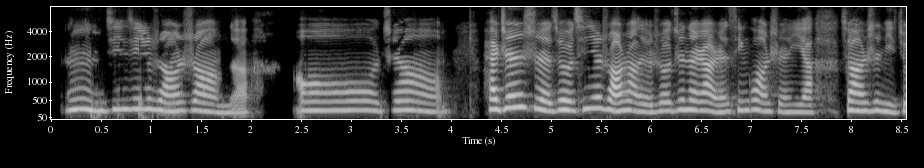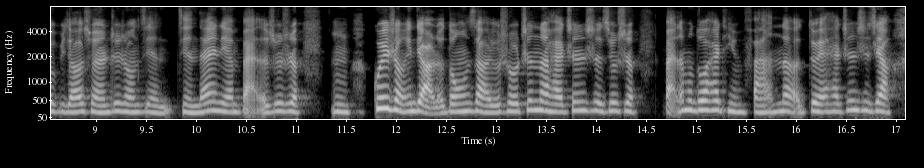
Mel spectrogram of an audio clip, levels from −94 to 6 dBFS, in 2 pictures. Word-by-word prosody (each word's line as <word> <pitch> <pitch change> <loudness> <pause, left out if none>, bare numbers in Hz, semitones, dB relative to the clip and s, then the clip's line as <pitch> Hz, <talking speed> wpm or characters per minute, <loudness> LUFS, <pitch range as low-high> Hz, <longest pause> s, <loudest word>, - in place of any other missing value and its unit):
嗯， 255 -3 +1
清 270 +3 -2
清 275 0 0
爽 225 -2 +2
爽 215 -6 0
的。 - - -2 0.4
哦， 240 0 -1
这 235 +2 -9
样， 230 -4 -1 0.3
还 270 -1 +5
真 315 +5 +5
是 265 -8 +1
就 255 +1 +3
是 240 - +1
清 275 +4 -3
清 295 0 0
爽 230 -4 +5
爽 225 -4 +1
有 195 - -2
时 220 +3 -3
候 230 - -1
真 255 +3 0
的 250 -1 +4
让 230 -3 +4
人 195 +2 -2
心 245 +4 -4
旷 245 -4 0
神 195 -2 -5
怡 195 - -4
啊。 190 0 0 0.2
像 235 -2 +3
是 235 +1 -2
你 205 -4 -2
就 215 +4 -4
比 200 - -8
较 195 +1 +1
喜 210 - -5
欢 185 0 +1
这 220 +2 -3
种 195 -2 -2
简 185 -4 -6
简 190 -3 -3
单 215 +5 +2
一 - - +1
点 200 -3 -1
摆 - - 0
的 185 - -3
就 215 +3 -3
是 210 -2 0 0.3
嗯， 200 -2 -2 0.2
规 295 0 +6
整 240 -6 +3
一 - - +1
点 225 - +5
儿 150 - +3
的 165 - -3
东 205 +2 0
西 220 - -4
啊， 185 -3 +2
有 185 - -3
时 215 +3 -5
候 210 - +1
真 250 +4 -1
的 230 - +4
还 200 -2 +2
真 235 +4 -2
是 225 -1 -2
就 225 +1 -3
是 210 -3 -3 0.2
摆 - - +1
那 230 - -1
么 250 0 +2
多 250 +1 +3
还 250 0 +1
挺 215 -4 -3
烦 190 +1 -3
的。 215 -1 -1
对， 205 +1 0
还 205 0 -3
真 250 +3 -2
是 240 -1 -3
这 220 0 +2
样。 195 -3 +2
225 Hz, 290 characters per minute, -23 LUFS, 200-245 Hz, 0.4 s, 规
